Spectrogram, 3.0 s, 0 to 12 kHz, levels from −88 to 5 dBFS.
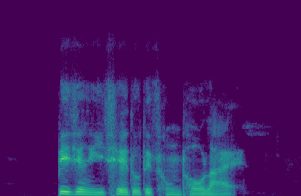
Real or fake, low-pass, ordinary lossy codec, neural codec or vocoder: real; 7.2 kHz; Opus, 24 kbps; none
